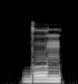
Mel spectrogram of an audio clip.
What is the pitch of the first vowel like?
high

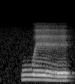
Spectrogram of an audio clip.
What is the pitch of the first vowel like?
low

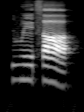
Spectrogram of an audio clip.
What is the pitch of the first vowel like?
high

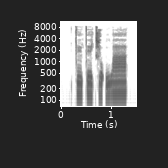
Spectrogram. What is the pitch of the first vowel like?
low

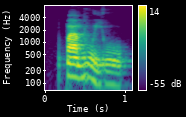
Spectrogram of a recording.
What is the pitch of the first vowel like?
high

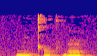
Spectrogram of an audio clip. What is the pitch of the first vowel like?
high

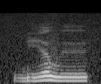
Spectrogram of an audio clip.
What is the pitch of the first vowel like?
rising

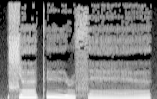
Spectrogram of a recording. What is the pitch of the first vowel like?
high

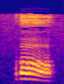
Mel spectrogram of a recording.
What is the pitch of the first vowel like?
falling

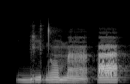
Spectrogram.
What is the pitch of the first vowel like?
low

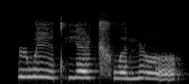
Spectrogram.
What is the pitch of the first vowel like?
falling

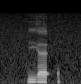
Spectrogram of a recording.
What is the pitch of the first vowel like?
high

